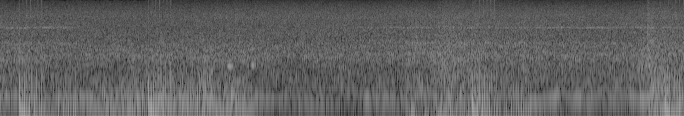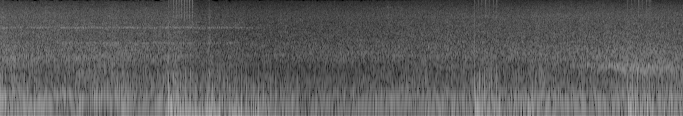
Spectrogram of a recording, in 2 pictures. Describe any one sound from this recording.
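A race car engine roars steadily at high speed, shifting gears now and then.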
